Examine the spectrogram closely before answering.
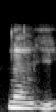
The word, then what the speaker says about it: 南緯: Kalau ini bacanya nangi 南緯、 ya.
